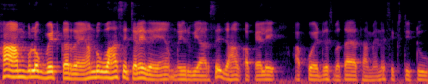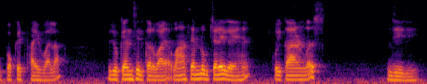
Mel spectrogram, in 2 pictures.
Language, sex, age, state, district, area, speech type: Urdu, male, 18-30, Delhi, North East Delhi, urban, spontaneous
